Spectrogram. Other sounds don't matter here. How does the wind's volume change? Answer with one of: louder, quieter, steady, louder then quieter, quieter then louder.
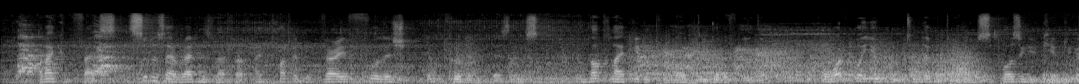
louder.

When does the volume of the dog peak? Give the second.
1 s.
